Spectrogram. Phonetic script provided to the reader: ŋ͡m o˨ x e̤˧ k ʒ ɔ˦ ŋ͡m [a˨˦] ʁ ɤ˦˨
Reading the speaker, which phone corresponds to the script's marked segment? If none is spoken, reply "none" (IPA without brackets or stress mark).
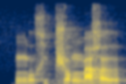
a˨˦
